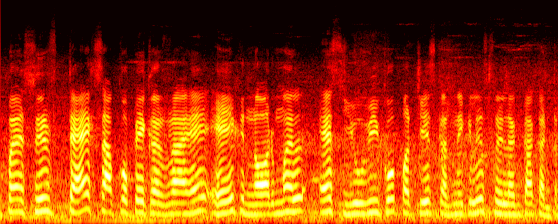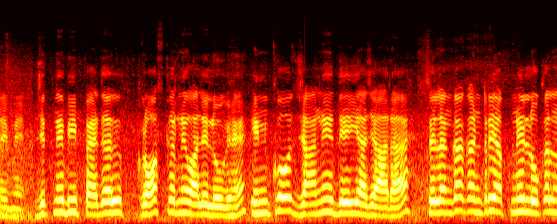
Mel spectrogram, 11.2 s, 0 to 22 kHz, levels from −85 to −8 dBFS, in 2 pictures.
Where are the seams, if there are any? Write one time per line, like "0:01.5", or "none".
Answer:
0:05.9
0:08.0
0:09.8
